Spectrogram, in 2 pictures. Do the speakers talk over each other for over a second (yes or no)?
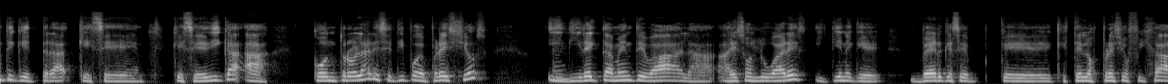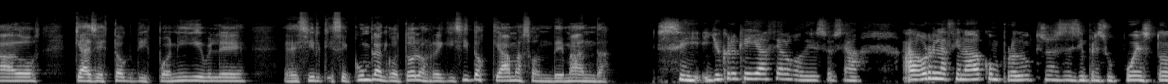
no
